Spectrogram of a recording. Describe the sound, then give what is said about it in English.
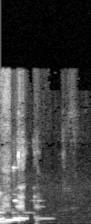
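Two quick electronic notification beeps from a computer, one right after the other, clear, then quiet. “oh, my computer's giving me notifications. So sorry about the noises.”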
